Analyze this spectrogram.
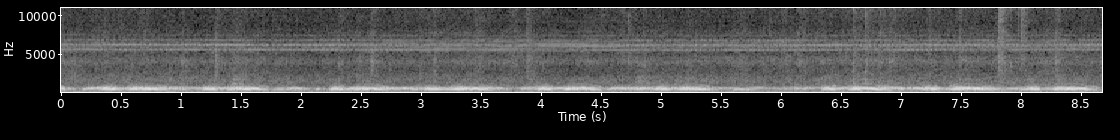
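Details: Caged Thai-type spotted dove, two days in the cage, contesting a decoy bird: unbroken chain of low, mellow coo phrases, loud and regular, with no other clear sounds.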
